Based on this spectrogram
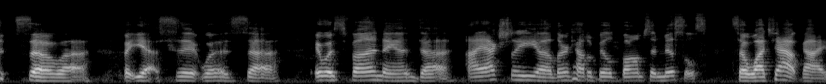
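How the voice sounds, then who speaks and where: A woman speaks in a normal speaking voice at medium pitch and a fairly slow pace. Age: 60s. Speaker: business networker, veteran. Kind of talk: casual interview chat.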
